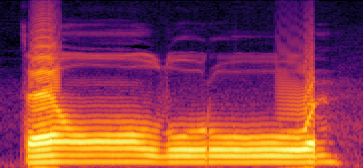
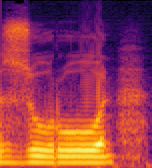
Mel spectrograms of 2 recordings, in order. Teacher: nun mati ketemu D ikhfanya langsung ke D agak tebal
